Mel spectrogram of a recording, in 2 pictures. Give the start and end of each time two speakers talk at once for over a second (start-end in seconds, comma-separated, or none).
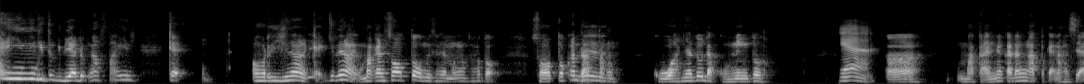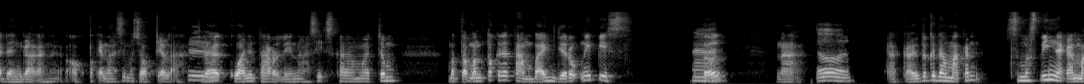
none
